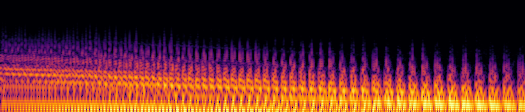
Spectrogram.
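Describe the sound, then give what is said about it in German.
A boat engine is switched off after the boat has docked in a harbor: its loud chugging rumble slows, the regular firing beats spacing out as it winds down. No one speaks. “Jetzt schalte ich den Motor aus.”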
